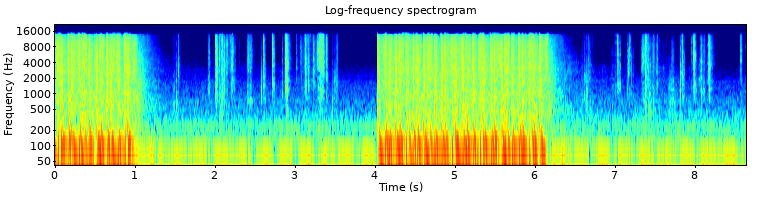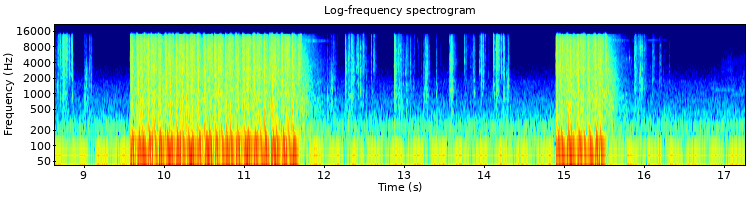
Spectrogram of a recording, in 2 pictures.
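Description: Spent shell casings clink and clatter on a hard floor.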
